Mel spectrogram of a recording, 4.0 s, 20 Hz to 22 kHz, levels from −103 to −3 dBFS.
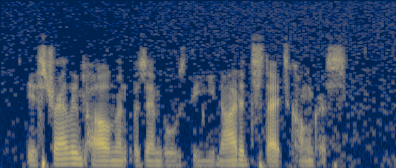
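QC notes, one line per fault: Throughout: overdone noise removal. A noise reduction stage set far too aggressively is pulling individual frequency bands down to nothing whenever their level sits close to its noise estimate, so the quieter parts of the speech vanish along with the noise. Between phrases the background drops to near silence dotted with twinkling, chirpy specks. On a spectrogram the noise floor shows as black gaps scattered with isolated bright dots, and the harmonics look ragged and patchy.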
